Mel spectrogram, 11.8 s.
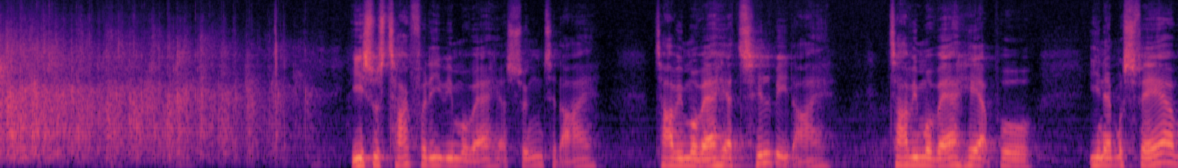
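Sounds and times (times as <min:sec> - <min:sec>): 
warm round of applause: 0:00.0 - 0:03.4
speech: 0:03.5 - 0:06.0, 0:06.6 - 0:11.7.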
